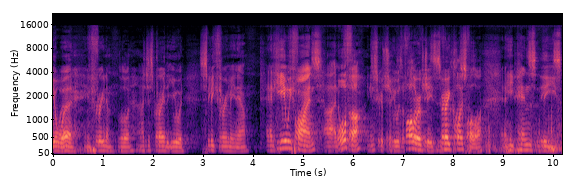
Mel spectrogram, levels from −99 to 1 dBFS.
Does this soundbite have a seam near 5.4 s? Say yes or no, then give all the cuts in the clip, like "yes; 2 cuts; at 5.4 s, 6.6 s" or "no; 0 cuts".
no; 1 cut; at 4.1 s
